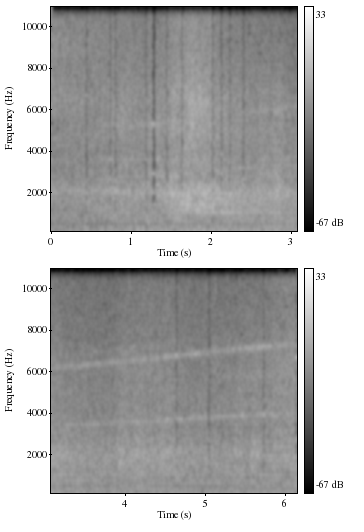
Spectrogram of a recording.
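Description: Passenger train pulling into the platform and rolling past close by: a steady low hum over a rumbling noise, growing gradually louder.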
